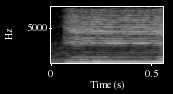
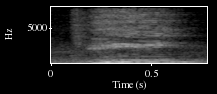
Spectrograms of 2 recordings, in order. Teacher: 이 발음하면 위 소리보다 이 소리가 앞으로 좀 더 나가 있어요. 이가 좀 더 앞에 있거든.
